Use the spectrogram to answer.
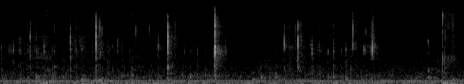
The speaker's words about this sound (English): Okay, I typed it in.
